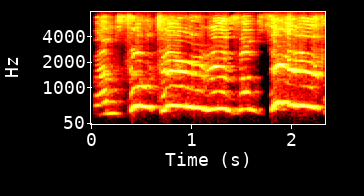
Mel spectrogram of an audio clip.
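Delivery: high, loud tearful wail; crying outburst. Retold or imitated. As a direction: reenact a sobbing, fed-up cry. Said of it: "I'm just crying".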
